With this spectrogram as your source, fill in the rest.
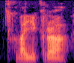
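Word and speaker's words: ויקרא: Vayikra. This is a call, vayiktol, vayiktol. I prefer the modern Hebrew pronunciation of vav, of the word kara, which means to call out.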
